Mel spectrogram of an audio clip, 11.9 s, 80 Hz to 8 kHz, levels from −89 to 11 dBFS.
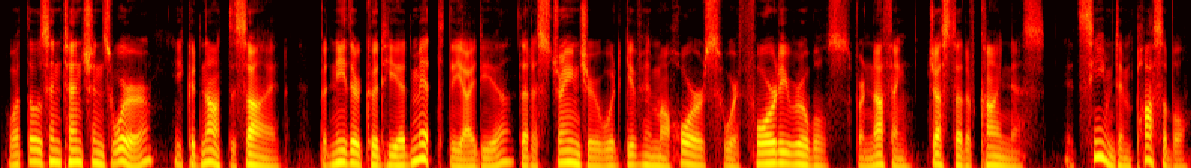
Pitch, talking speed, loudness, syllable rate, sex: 125 Hz, 175 wpm, -22 LUFS, 4.9 syllables/s, male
